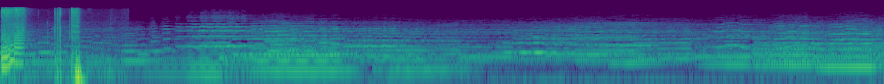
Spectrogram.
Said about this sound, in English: That's all for today. Fart sound.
